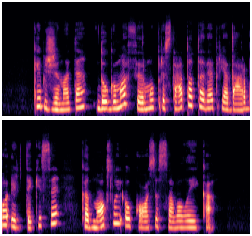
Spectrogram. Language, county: Lithuanian, Klaipėda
